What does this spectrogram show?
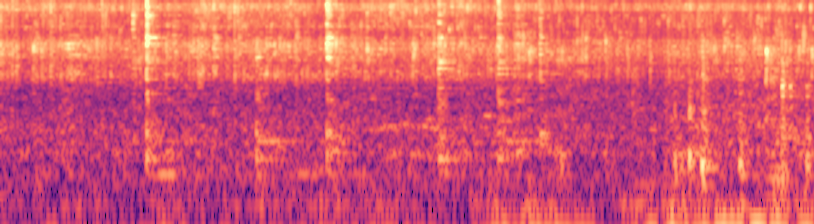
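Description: Fried potato and cauliflower pieces being stirred in hot oil in a metal kadai: a steady sizzle, with a few sharp clicks and scrapes of the steel spoon against the pan.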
